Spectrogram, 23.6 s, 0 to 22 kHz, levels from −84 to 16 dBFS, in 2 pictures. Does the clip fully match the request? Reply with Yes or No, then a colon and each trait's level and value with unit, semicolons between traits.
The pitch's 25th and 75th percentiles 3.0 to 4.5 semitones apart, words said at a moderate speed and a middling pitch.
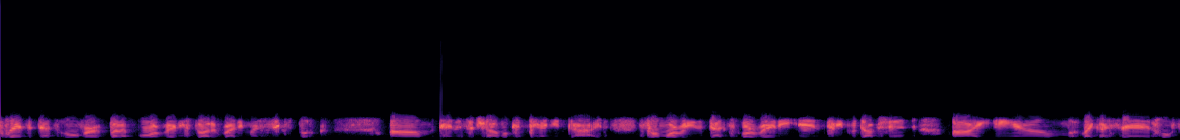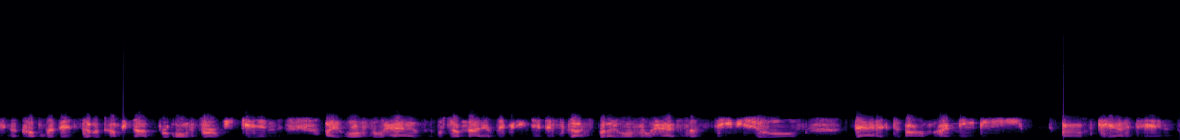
Yes: average, 3.6 semitones; average, 180 wpm; medium, 155 Hz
